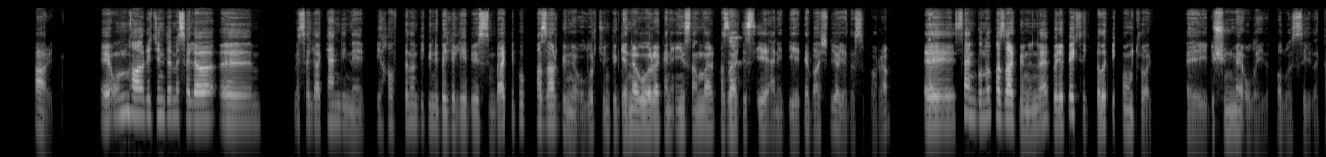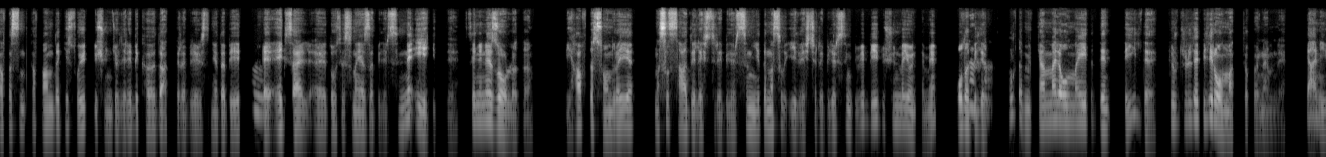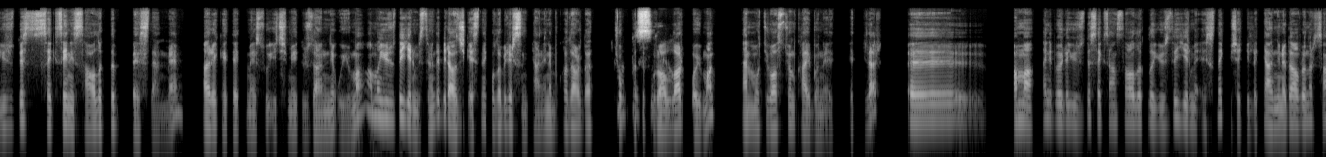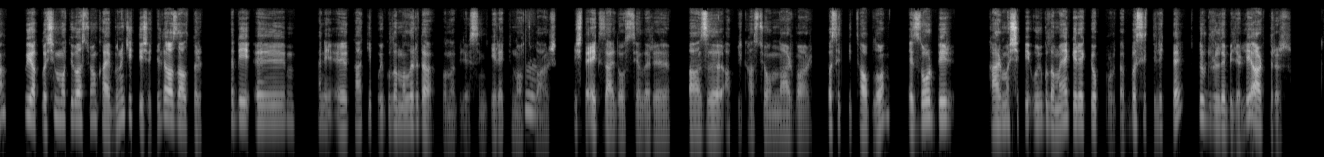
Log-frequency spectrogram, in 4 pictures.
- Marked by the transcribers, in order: other background noise
- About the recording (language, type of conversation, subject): Turkish, advice, Hedeflerimdeki ilerlemeyi düzenli olarak takip etmek için nasıl bir plan oluşturabilirim?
